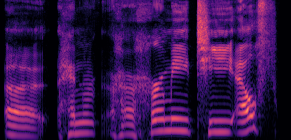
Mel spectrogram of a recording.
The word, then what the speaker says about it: Hermy T. Elf: This is Mr. If I'm pronouncing this right, Hermy T. Elf.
